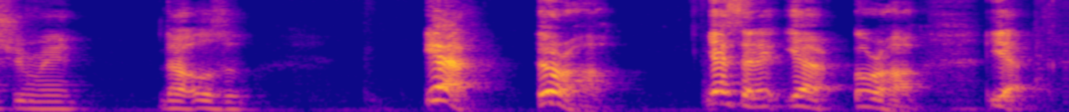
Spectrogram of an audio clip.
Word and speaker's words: Iroha: Yeah, Iroha.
